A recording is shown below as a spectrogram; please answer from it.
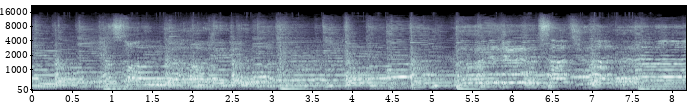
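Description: Live Turkish folk-hymn ensemble: bağlama (saz) lutes and a ney reed flute accompanying men singing together, with a low bendir frame-drum stroke about every two seconds.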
